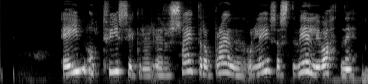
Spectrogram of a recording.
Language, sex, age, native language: Icelandic, female, 40-49, Icelandic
